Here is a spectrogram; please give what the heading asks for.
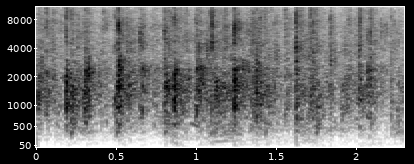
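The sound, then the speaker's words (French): Steady audience applause, dense and even clapping that holds at a moderate, fairly faint level throughout without a clear peak or fade. “on peut applaudir.”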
